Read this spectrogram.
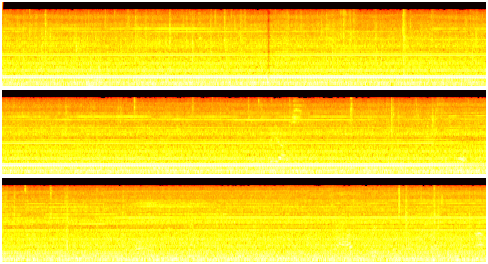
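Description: A jet engine roars steadily from close by.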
